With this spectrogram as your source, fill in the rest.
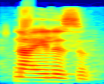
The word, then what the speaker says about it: nihilism: I li assume right but it's pronounced as nihilism nihilism so let's break it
